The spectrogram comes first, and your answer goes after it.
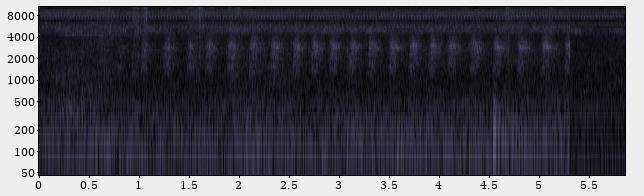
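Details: Affectionate calico cat giving a continuous low, throbbing purr, with a faint series of evenly spaced high clicks throughout and a brief soft knock near the end.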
